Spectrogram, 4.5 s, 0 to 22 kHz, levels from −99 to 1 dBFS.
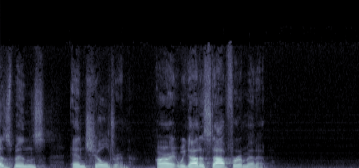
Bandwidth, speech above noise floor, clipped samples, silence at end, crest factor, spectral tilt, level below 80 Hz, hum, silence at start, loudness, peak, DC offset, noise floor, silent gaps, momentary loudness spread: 16 kHz; 48 dB; under 0.1%; 1.2 s; 20 dB; -7.5 dB/octave; -78 dBFS; none; 0 s; -28 LUFS; -8 dBFS; under 0.1%; -76 dBFS; none; 16 LU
